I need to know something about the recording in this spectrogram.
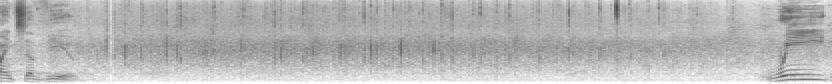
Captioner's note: applause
